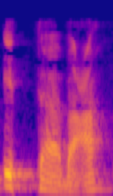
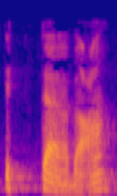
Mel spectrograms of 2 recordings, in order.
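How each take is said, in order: No difference in how they are said.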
